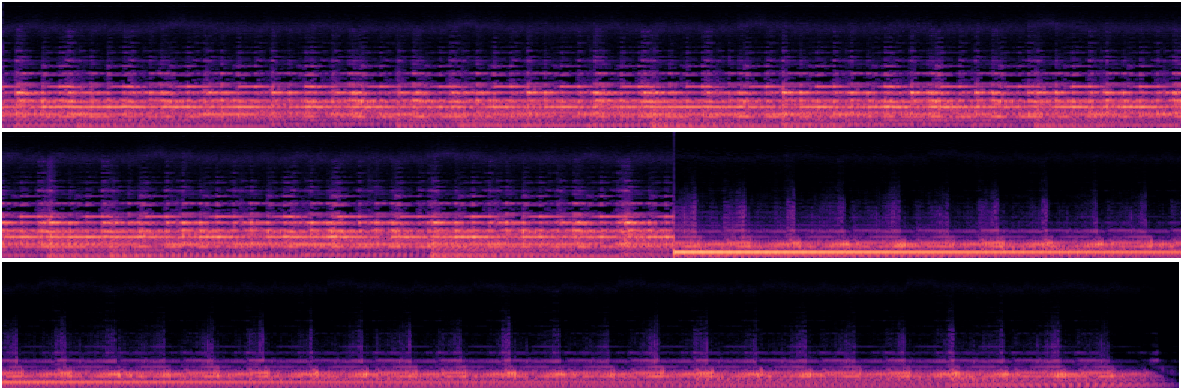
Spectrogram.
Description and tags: Making weird sounds on a modular synthesizer.
analog, electronic, modular, noise, synth, synthesizer, synth-library, weird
